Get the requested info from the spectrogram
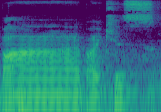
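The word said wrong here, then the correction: Bykski: Bixky. – Bixky, is that how you say it?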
